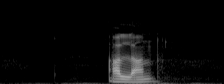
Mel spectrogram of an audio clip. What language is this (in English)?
Norwegian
